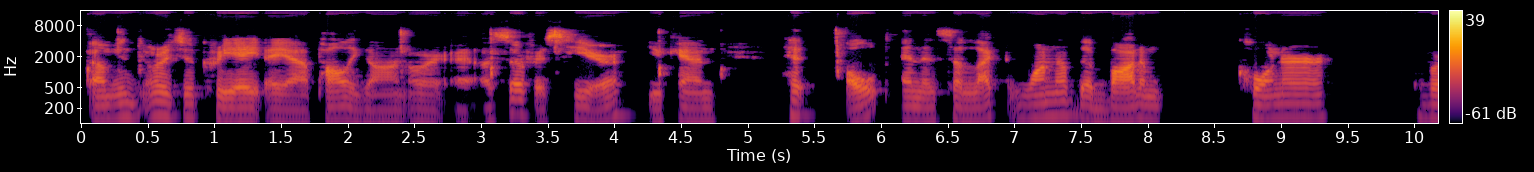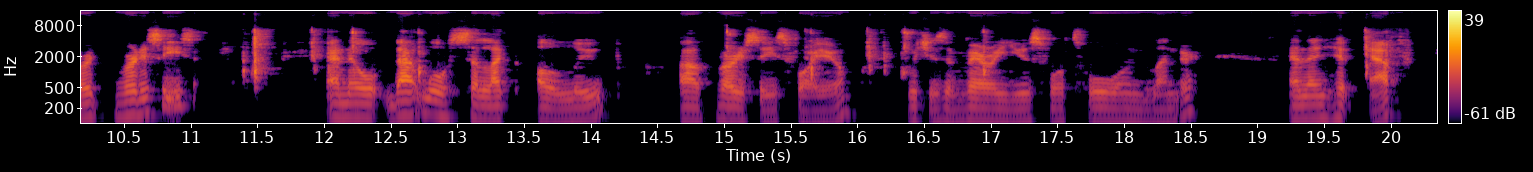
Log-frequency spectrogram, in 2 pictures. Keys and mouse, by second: 0.3 z, 3.3-6.6 middle drag, 11.1-12.5 right drag, 11.9 z, 16.1 z, 17.3-18.3 middle drag, 19.8 f.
